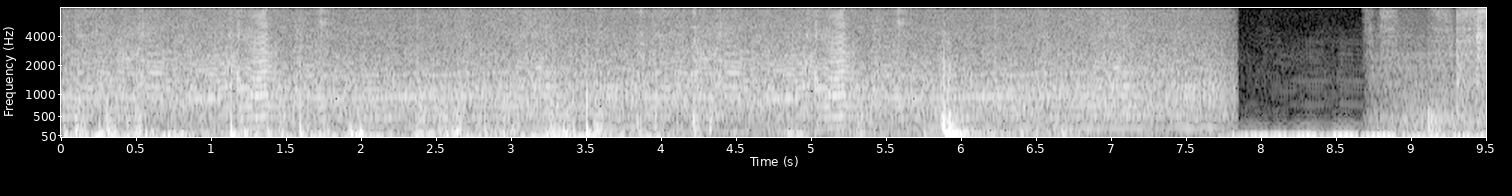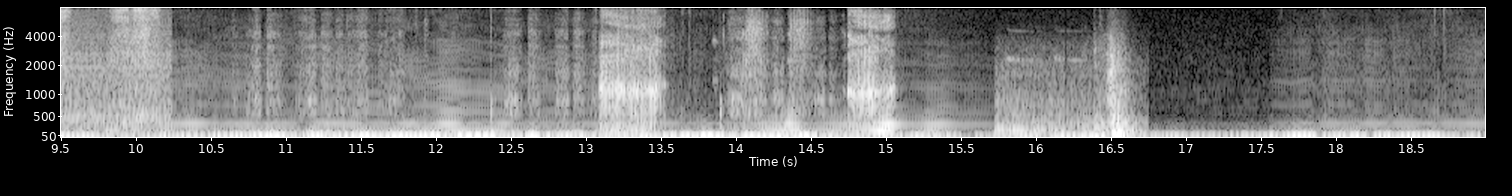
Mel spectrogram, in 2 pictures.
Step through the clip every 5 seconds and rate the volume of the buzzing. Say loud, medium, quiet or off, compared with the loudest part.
loud, loud, medium, medium.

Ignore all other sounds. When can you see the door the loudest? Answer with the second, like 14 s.
6 s.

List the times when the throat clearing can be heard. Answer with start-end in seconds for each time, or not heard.
3.8-4.3, 13.1-15.1.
